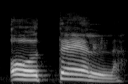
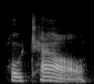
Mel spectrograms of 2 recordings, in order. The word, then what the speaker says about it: hotel: ¿Dónde está el hotel? Hotel. We don't pronounce the H in a hotel.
